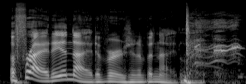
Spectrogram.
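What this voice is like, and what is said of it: Mock Italian accent. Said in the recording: “I almost morphed into an Italian accent there ... That was spot on.”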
